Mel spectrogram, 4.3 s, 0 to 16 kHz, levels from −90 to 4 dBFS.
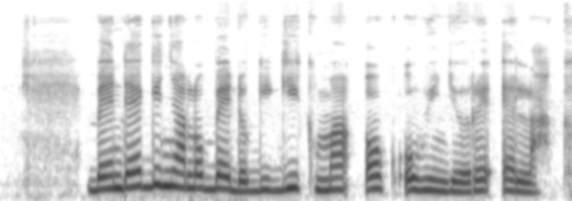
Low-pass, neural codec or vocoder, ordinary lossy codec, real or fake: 14.4 kHz; none; Opus, 32 kbps; real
